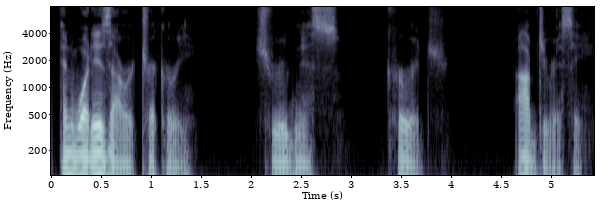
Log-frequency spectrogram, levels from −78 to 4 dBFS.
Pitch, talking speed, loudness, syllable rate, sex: 80 Hz, 90 wpm, -22 LUFS, 4.4 syllables/s, male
